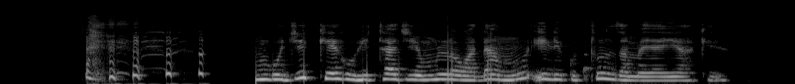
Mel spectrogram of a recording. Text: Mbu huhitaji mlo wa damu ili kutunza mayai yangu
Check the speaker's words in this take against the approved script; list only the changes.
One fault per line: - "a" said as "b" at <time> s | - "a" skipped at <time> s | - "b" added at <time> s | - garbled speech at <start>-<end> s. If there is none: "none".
- "jike" added at 2.8 s
- "yangu" said as "yake" at 6.7 s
